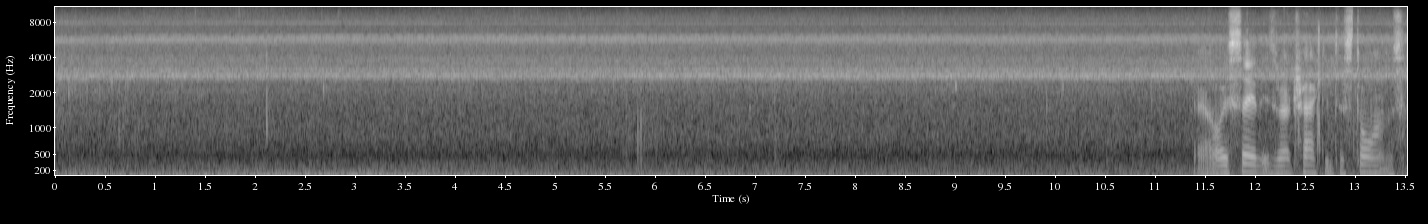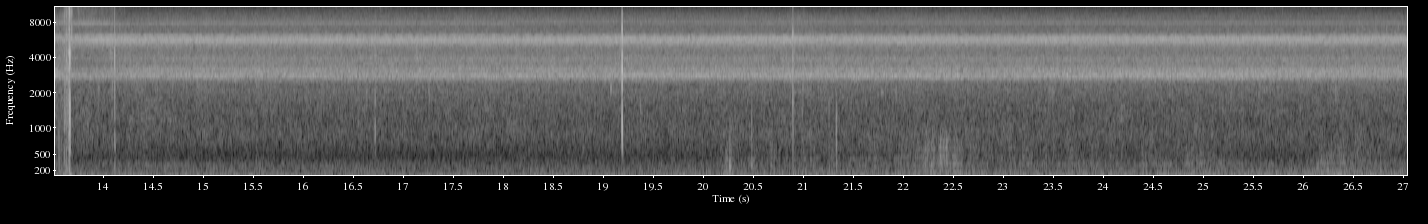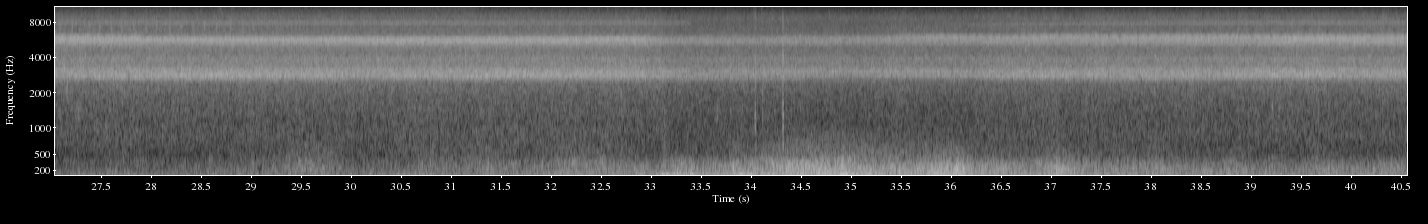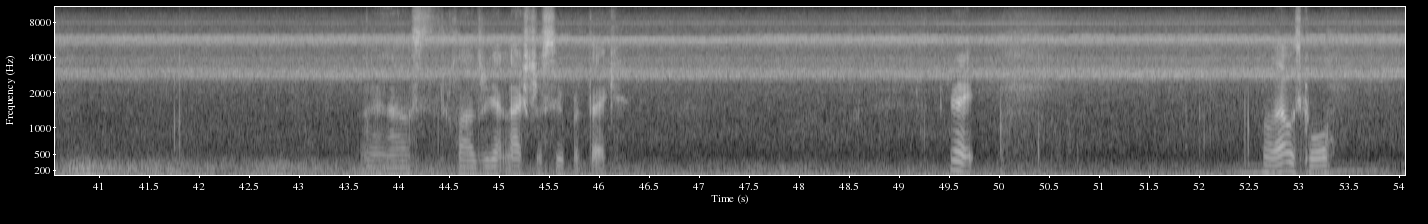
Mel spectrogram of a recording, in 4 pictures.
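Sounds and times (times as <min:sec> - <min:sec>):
low rumble: 0:00.0 - 0:07.8, 0:30.5 - 0:54.0
night insects trilling: 0:00.0 - 0:54.0
faint ticks: 0:02.0 - 0:02.3, 0:19.1 - 0:19.4.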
